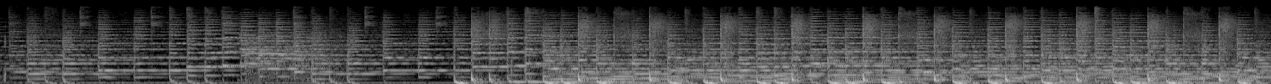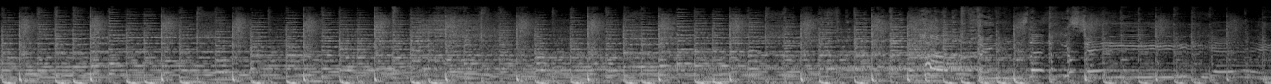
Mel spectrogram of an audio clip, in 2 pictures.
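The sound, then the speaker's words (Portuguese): An upbeat 1980s synth-pop song plays loud, opening with a brief keyboard intro before a driving drum beat and bass kick in and continue steadily, with no talking. “E eu adoro essa música e a gente vai ouvir um trechinho dela agora.”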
